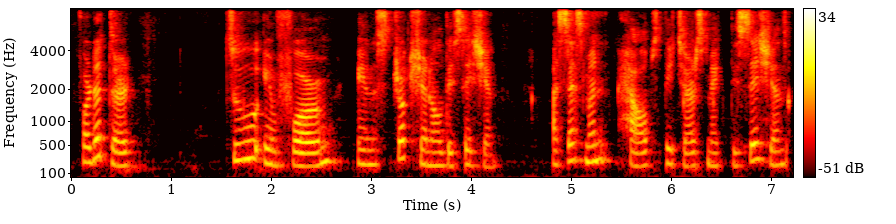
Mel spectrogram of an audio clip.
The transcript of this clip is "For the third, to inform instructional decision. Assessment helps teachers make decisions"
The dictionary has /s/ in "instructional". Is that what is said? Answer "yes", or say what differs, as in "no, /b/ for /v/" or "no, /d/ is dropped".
yes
